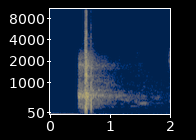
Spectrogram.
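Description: A single short, sharp snap about half a second in, fading within half a second; the rest is silence.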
